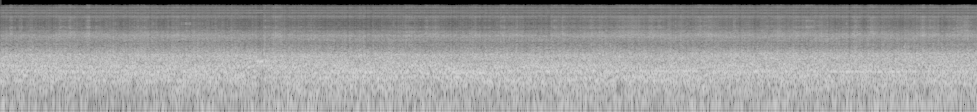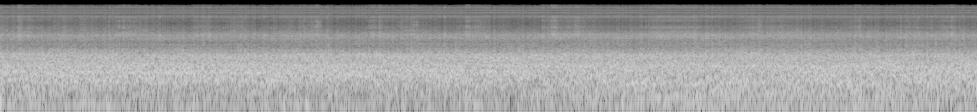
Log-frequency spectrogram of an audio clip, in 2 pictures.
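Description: Freight train wagons rolling steadily past on steel wheels and rails, a continuous loud running noise with no breaks.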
